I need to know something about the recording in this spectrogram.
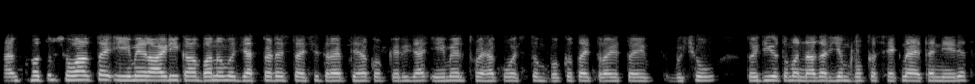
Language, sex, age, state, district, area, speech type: Kashmiri, male, 30-45, Jammu and Kashmir, Anantnag, rural, conversation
